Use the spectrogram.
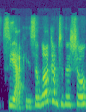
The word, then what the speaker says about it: Sciaky: You might say Sciaky, but I know it's Sciaky.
